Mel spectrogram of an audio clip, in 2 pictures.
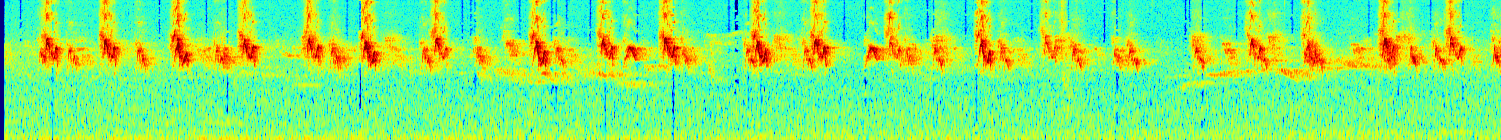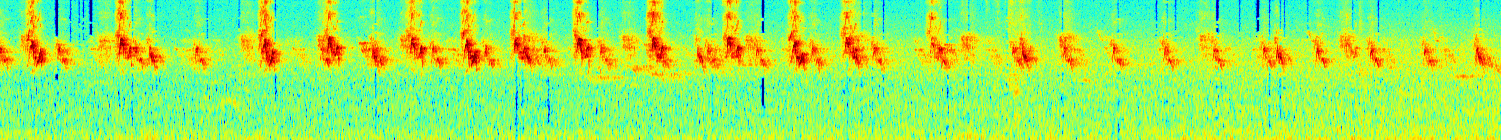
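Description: A bird giving a long, regular series of short, sharp chirps, about two or three a second, with a fainter second bird calling now and then.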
